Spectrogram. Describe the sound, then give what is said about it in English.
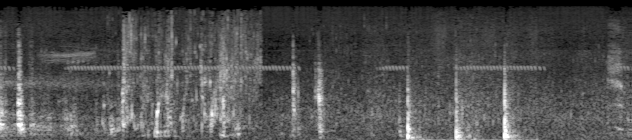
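Rowing a boat through rising tidal water in the Hara Forest on the Persian Gulf: irregular oar strokes splash and gurgle, followed by drips and a few sharp knocks, with no talking and a soft steady hiss in the background. “Oh, the water is rising and I can gradually ride a boat for roaming in the forest.”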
